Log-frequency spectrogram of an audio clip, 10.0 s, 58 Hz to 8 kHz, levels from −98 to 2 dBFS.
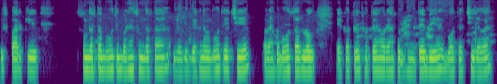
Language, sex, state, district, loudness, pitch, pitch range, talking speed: Hindi, male, Bihar, Jahanabad, -25 LUFS, 135 Hz, 130-140 Hz, 225 wpm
